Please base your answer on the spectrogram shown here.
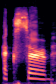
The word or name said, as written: exurb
